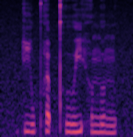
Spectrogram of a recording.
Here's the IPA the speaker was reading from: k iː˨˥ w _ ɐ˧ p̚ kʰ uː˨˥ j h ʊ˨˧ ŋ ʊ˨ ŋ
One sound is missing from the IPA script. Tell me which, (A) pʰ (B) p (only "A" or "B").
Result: A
